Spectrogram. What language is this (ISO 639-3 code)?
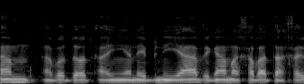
heb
